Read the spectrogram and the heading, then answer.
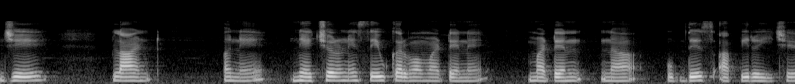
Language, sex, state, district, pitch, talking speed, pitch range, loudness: Gujarati, female, Gujarat, Valsad, 175 Hz, 100 wpm, 170-185 Hz, -19 LUFS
